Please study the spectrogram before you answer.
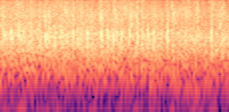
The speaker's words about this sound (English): Let's not get carried away with the applause, because if they gave a fuck, they'd run it.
